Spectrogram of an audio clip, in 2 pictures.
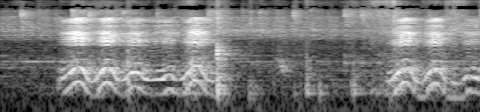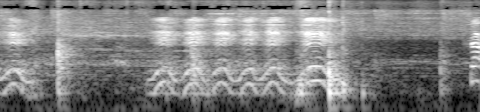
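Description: A boy's voice imitating a monster truck engine revving, in three bursts whose pitch swings up and down a few times a second.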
